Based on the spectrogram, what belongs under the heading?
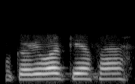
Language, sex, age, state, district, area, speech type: Kashmiri, female, 45-60, Jammu and Kashmir, Ganderbal, rural, conversation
